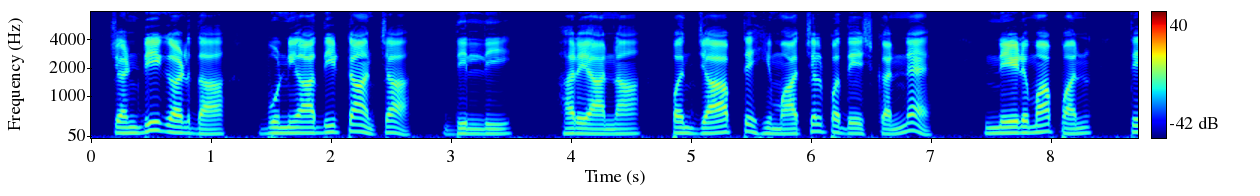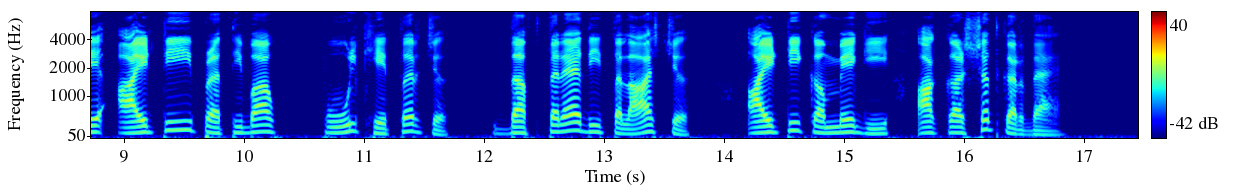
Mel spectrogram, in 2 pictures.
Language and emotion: Dogri, neutral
